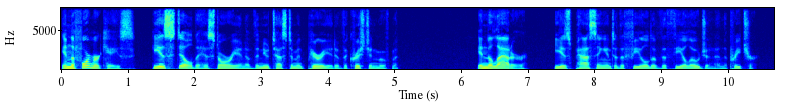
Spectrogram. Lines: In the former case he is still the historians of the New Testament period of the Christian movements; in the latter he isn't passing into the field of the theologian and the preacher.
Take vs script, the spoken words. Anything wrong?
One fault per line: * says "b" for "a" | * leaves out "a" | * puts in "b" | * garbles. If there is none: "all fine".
* says "historian" for "historians"
* says "movement" for "movements"
* says "is" for "isn't"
